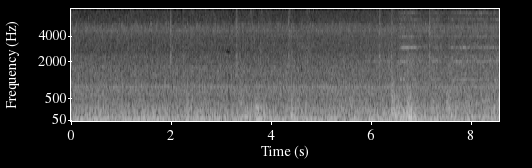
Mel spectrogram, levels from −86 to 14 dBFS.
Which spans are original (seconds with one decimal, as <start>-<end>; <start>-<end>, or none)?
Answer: 5.0-7.6

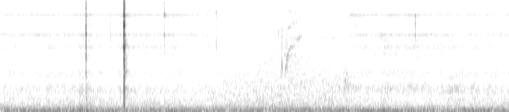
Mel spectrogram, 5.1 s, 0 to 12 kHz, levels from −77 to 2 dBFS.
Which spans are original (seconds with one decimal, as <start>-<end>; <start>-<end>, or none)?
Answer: 2.1-3.5

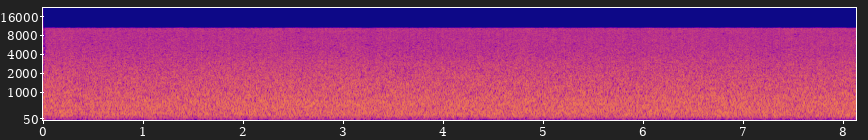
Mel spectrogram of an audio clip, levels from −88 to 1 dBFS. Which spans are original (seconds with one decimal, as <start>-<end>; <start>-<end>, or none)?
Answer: 0.0-8.1

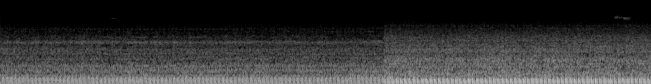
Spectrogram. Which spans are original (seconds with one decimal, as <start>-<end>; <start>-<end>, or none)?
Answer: 0.0-6.5

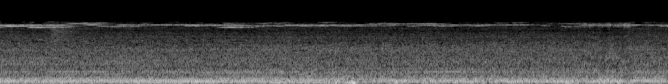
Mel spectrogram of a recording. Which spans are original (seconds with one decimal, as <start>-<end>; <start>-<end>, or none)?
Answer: 0.0-5.8; 6.3-6.7

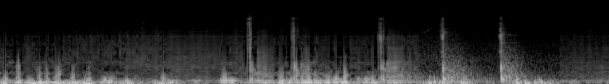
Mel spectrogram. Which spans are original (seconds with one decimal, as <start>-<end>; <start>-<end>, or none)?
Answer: 4.2-5.6

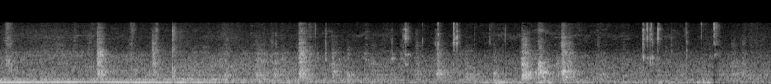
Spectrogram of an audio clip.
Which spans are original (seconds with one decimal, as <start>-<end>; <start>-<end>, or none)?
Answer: 0.0-4.7; 6.3-7.7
